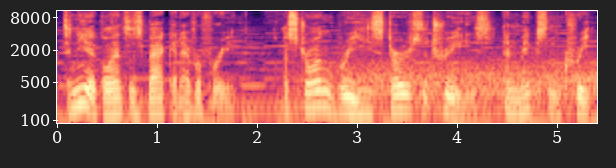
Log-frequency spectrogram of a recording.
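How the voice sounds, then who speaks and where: A man reads a scripted fantasy story as narrator. His voice sits at a middling pitch, with faint music running behind it. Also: a little slow.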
